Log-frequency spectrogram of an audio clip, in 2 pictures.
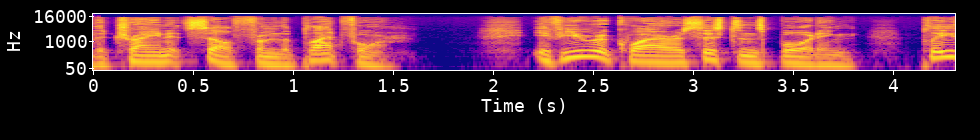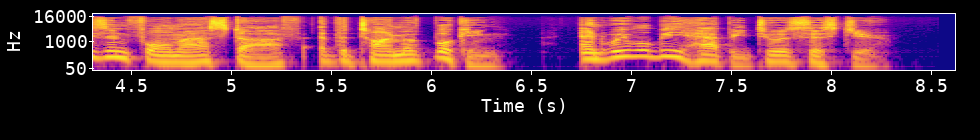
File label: Station map audio description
